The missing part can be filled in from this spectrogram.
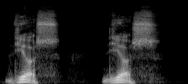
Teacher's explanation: the combination of I-O normally is pronounced as one syllable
